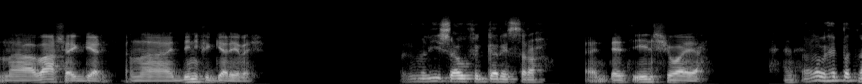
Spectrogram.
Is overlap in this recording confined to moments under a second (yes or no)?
yes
